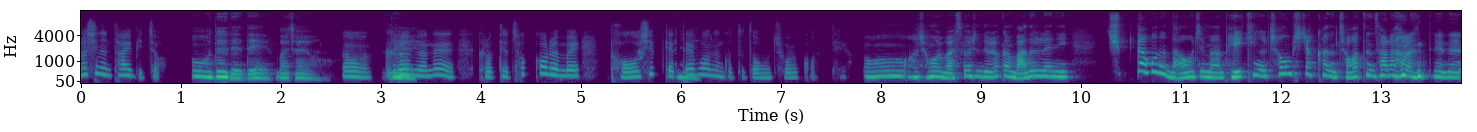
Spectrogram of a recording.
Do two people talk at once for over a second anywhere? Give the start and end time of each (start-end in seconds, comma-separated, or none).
none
